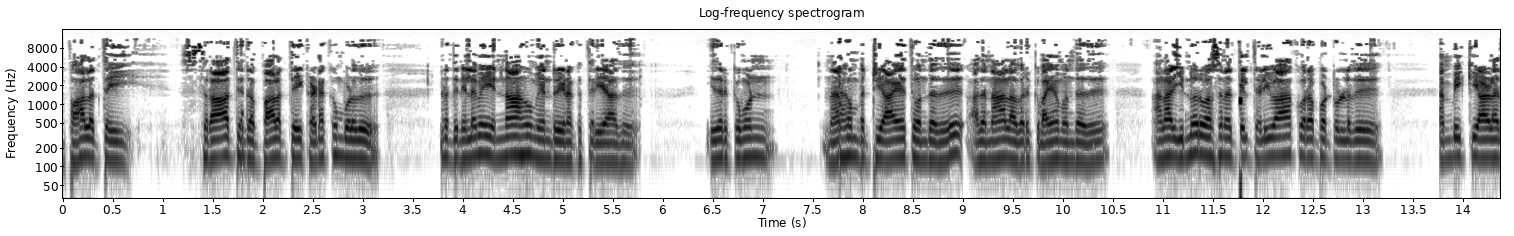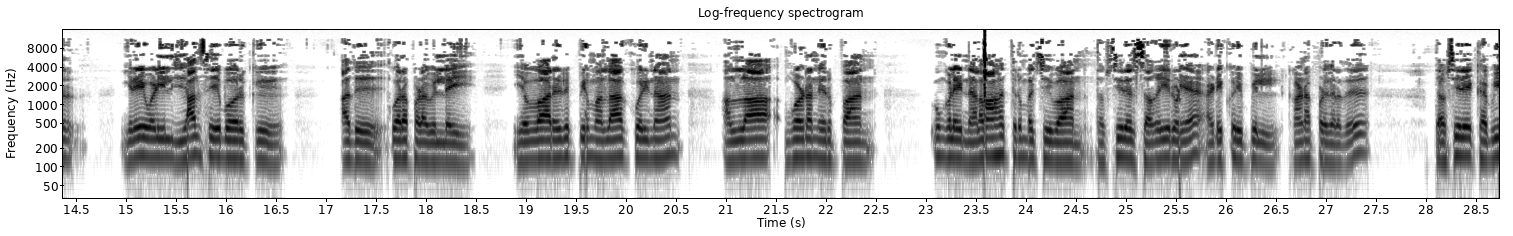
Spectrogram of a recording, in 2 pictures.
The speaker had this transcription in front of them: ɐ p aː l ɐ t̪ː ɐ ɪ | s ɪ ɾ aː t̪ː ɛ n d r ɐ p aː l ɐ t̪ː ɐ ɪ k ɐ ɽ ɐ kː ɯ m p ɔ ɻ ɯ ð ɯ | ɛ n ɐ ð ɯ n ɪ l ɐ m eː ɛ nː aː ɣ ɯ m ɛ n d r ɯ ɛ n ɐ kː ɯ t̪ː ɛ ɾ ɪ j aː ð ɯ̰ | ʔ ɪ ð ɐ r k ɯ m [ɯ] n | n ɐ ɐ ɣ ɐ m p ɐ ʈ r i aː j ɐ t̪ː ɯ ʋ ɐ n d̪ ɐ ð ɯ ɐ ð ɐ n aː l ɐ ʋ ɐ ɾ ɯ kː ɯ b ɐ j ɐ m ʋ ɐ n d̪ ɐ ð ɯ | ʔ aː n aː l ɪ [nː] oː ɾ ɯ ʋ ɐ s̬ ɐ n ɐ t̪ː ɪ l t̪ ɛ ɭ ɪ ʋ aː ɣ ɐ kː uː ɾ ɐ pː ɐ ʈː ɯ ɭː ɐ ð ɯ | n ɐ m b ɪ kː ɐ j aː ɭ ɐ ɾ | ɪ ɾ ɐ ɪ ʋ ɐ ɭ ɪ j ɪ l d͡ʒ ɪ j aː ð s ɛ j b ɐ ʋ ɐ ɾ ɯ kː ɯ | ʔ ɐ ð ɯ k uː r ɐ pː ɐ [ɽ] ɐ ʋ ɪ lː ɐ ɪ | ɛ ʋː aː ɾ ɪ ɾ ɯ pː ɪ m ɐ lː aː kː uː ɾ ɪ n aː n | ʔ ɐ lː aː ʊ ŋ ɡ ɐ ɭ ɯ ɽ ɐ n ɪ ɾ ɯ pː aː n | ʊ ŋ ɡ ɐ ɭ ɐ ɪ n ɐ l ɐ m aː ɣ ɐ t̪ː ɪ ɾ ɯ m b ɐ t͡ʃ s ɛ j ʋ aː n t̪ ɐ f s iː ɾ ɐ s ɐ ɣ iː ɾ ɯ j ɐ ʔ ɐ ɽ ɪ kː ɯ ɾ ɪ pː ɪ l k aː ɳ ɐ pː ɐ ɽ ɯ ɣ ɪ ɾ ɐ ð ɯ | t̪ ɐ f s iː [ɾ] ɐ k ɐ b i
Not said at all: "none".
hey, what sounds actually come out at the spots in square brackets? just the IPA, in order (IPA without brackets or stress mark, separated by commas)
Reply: ʊ, nː, ɽ, ɾ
